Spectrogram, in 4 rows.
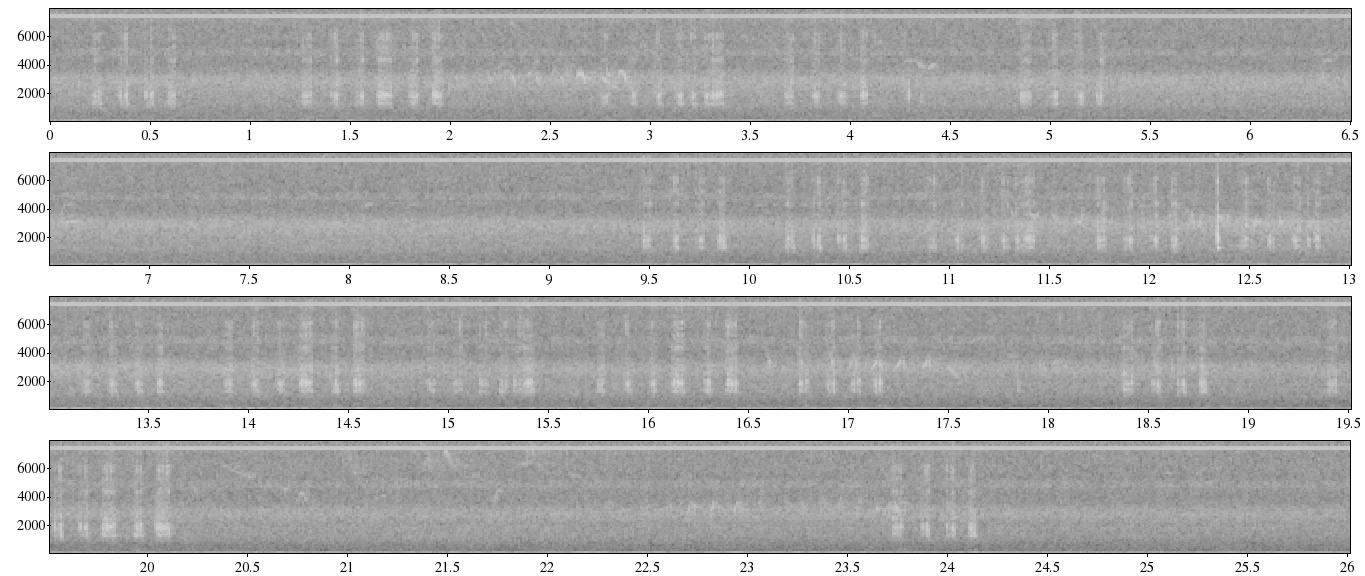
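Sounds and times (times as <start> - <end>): bird chattering calls: 0.0 - 5.6, 9.4 - 21.9, 22.6 - 24.3
steady low rumble: 0.0 - 26.0.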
